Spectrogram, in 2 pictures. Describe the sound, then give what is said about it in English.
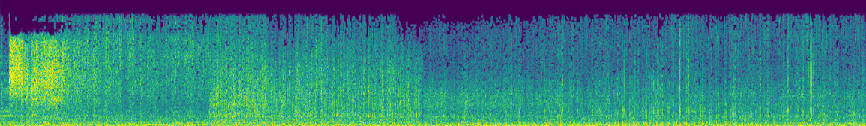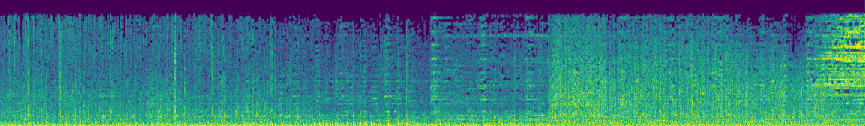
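A Delta IV Heavy rocket launching the uncrewed Orion spacecraft on its first flight: a continuous, loud, rumbling thunder dominated by deep low-end power, with crackling texture and steady intensity throughout, no voices present. “It all begins with launch aboard a Delta IV Heavy rocket.”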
